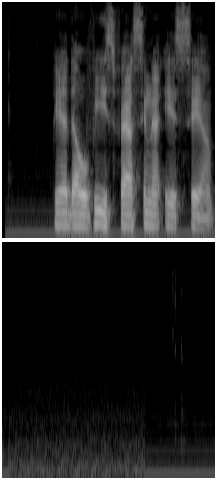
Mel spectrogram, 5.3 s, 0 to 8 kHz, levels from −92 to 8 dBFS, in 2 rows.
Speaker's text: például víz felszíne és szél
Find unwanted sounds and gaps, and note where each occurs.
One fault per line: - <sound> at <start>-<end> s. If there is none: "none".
none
